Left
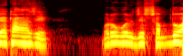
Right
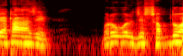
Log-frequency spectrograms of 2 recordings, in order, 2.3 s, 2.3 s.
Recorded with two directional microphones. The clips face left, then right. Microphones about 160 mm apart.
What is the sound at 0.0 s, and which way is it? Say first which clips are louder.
Speech: left 5 dB; 40° left (ahead or behind).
